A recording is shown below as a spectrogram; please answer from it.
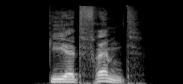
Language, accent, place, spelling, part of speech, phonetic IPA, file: German, Germany, Berlin, gehet fremd, verb, [ˌɡeːət ˈfʁɛmt], De-gehet fremd.ogg
- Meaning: second-person plural subjunctive I of fremdgehen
